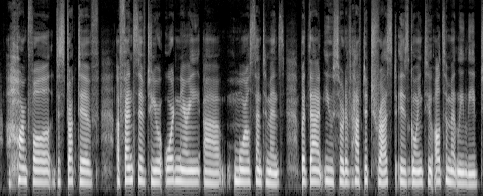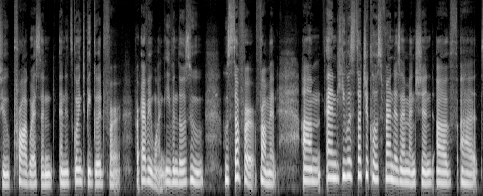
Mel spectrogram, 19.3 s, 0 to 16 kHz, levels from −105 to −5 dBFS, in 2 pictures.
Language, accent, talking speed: English, American, 170 wpm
